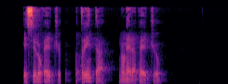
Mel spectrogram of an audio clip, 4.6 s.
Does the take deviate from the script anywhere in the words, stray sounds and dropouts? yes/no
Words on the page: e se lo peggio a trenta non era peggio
yes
